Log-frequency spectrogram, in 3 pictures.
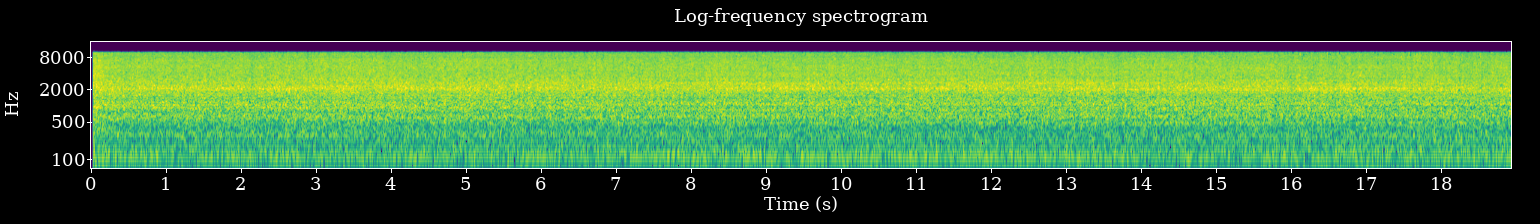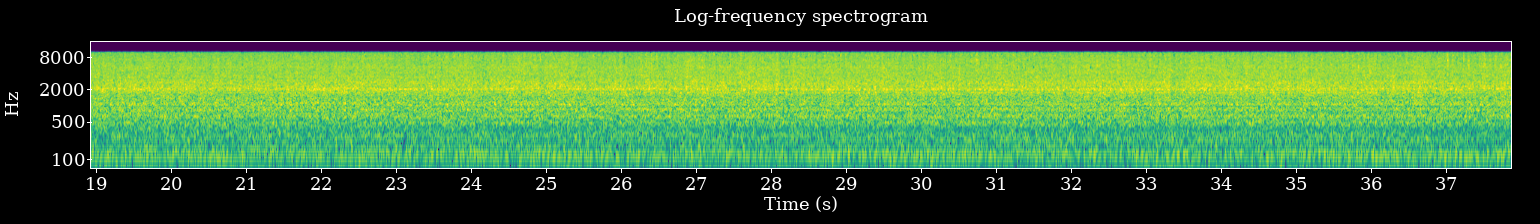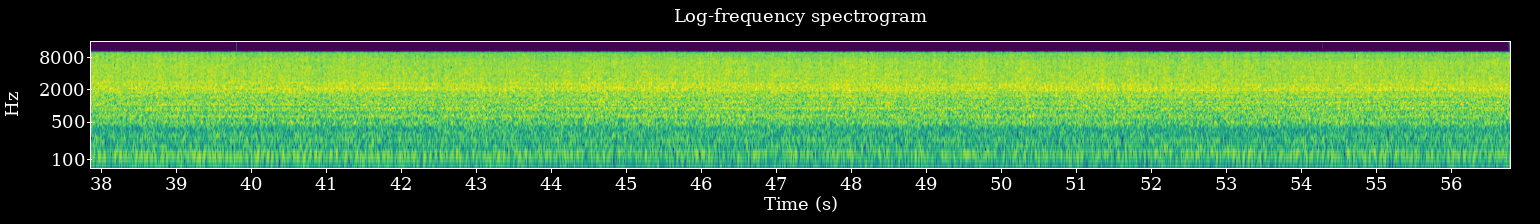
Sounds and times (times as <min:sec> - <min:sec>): Aircraft: 0:00.0 - 0:56.7.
